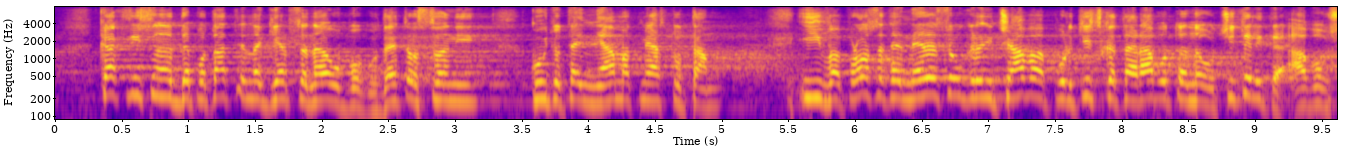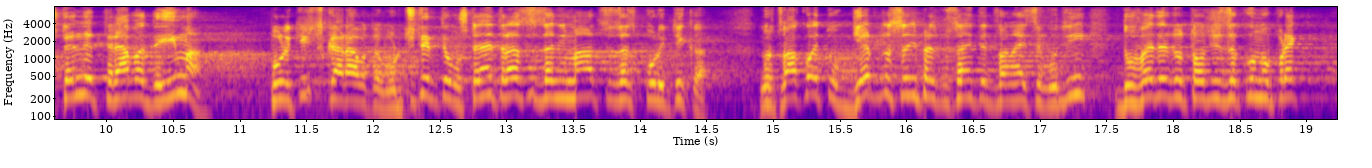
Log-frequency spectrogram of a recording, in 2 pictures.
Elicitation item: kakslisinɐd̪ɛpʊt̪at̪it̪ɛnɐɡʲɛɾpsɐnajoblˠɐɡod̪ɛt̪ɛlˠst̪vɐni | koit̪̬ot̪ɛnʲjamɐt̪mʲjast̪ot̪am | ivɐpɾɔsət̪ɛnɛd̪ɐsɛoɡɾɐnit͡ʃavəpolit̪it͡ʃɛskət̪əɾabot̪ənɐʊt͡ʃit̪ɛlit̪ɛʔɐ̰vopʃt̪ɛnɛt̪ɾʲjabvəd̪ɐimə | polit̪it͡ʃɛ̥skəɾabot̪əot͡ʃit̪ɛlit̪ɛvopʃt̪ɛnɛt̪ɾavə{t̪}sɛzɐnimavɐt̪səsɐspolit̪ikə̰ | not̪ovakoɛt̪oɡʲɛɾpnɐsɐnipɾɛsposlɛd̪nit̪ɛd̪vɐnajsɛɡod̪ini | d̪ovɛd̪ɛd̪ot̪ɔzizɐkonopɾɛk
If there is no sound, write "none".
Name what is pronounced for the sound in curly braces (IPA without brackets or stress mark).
d̪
